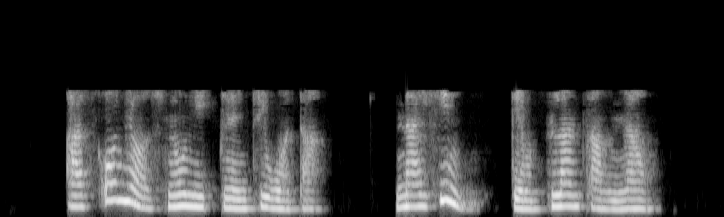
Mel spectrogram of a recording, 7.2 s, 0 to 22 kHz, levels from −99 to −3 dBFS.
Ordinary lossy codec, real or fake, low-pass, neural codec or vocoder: AAC, 16 kbps; fake; 7.2 kHz; codec, 16 kHz, 4.8 kbps, FACodec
